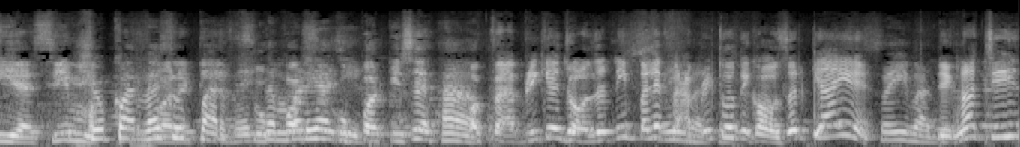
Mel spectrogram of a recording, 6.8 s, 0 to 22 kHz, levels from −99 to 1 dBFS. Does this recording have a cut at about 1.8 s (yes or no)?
no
